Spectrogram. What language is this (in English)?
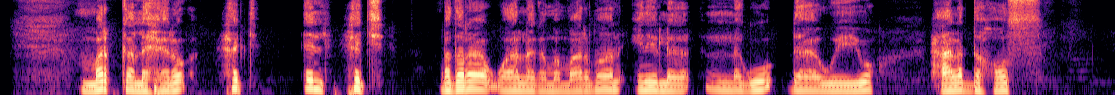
Somali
